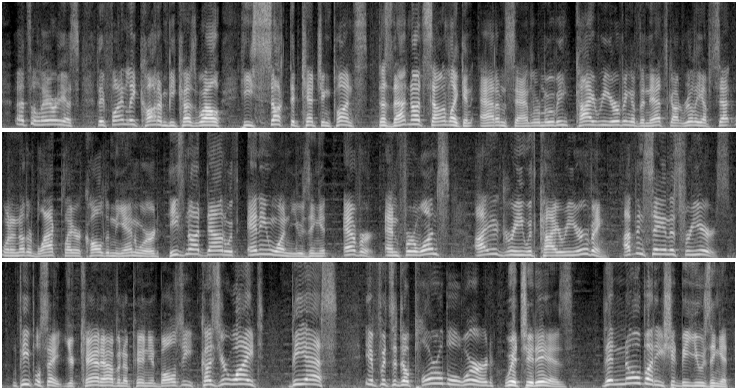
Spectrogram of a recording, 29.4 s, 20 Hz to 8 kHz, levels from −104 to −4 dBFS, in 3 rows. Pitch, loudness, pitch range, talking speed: 220 Hz, -22 LUFS, 195-255 Hz, 180 wpm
